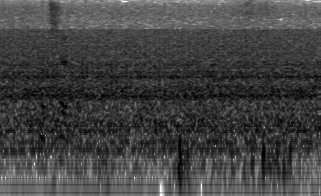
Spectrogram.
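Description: Steady background hiss with no distinct events: even room or line noise during a pause in talking.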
